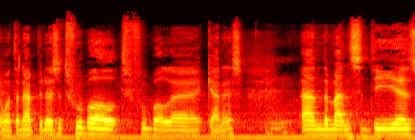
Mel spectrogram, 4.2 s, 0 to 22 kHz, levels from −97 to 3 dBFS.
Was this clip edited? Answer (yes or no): yes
